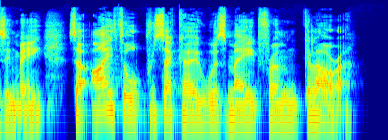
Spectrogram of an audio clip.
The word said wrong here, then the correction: Glera: Glera, that's right. – However you want to pronounce it.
